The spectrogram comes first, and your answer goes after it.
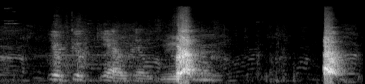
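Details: Two Staffordshire Bull Terriers, a 10-year-old female and a 4-month-old puppy, in fighting play: murmuring and low vocal noises, then two loud, sharp barks about a second and a half apart.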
